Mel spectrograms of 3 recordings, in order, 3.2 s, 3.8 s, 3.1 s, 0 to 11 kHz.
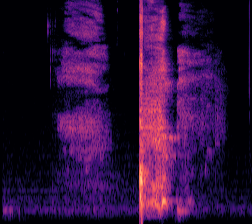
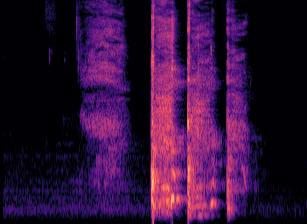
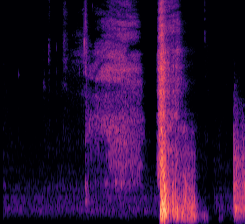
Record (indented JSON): {
  "cough_length": "3.2 s",
  "cough_amplitude": 32768,
  "cough_signal_mean_std_ratio": 0.32,
  "three_cough_length": "3.8 s",
  "three_cough_amplitude": 32768,
  "three_cough_signal_mean_std_ratio": 0.36,
  "exhalation_length": "3.1 s",
  "exhalation_amplitude": 32768,
  "exhalation_signal_mean_std_ratio": 0.3,
  "survey_phase": "alpha (2021-03-01 to 2021-08-12)",
  "age": "18-44",
  "gender": "Female",
  "wearing_mask": "No",
  "symptom_none": true,
  "smoker_status": "Never smoked",
  "respiratory_condition_asthma": false,
  "respiratory_condition_other": false,
  "recruitment_source": "Test and Trace",
  "submission_delay": "0 days",
  "covid_test_result": "Negative",
  "covid_test_method": "LFT"
}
